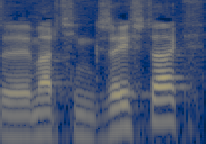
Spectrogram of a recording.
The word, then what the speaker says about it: Marcin Grzejsczak: called spring clubs groovy my name is marcin jeff stock yes you can it's possible to pronounce it even though there are only two vowels yes so today we're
